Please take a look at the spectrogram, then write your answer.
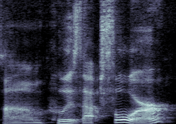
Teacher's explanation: where the word for is stressed, then I'm going to use the clear or vowel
